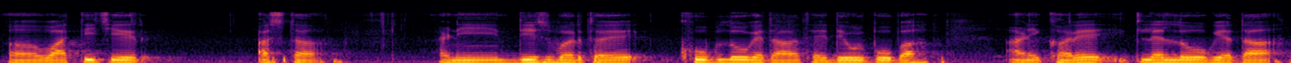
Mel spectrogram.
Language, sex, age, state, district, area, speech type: Goan Konkani, male, 18-30, Goa, Bardez, urban, spontaneous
